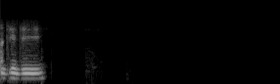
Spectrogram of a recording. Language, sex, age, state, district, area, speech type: Dogri, male, 18-30, Jammu and Kashmir, Samba, rural, conversation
